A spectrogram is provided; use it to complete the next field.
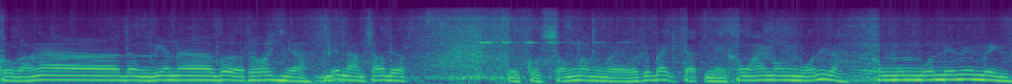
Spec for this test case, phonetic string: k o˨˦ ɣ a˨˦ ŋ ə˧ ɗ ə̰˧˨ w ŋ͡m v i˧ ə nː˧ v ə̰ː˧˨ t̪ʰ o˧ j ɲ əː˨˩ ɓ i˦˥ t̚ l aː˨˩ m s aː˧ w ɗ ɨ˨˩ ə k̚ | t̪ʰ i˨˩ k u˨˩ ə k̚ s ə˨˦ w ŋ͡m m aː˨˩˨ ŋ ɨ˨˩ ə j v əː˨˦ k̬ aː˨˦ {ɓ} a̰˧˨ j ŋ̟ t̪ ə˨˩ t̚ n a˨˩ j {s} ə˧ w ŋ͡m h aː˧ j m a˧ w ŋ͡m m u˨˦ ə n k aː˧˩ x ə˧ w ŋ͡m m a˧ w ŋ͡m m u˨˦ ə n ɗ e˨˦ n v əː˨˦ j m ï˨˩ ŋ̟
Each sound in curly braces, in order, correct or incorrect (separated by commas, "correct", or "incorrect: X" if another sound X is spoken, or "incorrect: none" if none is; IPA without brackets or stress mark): correct, incorrect: x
